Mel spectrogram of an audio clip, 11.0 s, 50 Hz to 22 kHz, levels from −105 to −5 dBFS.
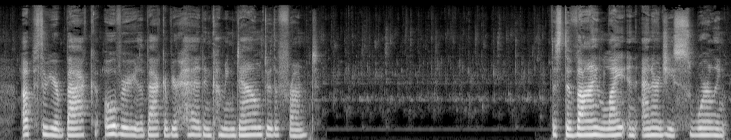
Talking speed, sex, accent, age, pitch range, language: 120 wpm, female, American, 30-49, 185-305 Hz, English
